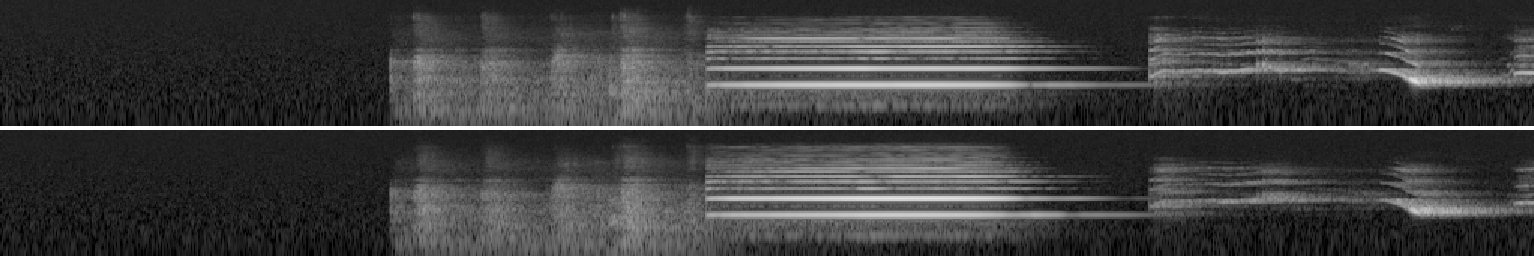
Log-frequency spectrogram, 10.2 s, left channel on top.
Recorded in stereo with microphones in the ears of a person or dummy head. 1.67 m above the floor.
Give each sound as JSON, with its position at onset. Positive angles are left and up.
{"t": 2.6, "sound": "footsteps", "side_deg": 30, "distance_m": 4.5}
{"t": 4.7, "sound": "a violin", "side_deg": -35, "distance_m": 0.8}
{"t": 7.7, "sound": "a squeak", "side_deg": 50, "distance_m": 1.1}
